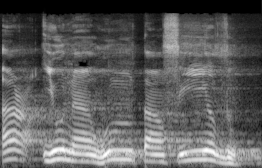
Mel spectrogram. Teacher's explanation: mim sukun bertemu ta idhar safawi mim sukun dibaca jelas tanpa mendengung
